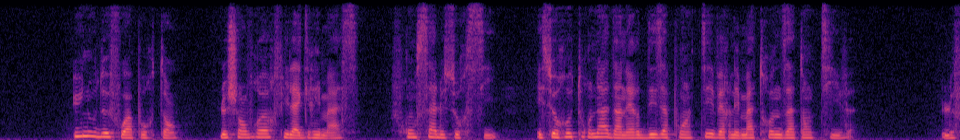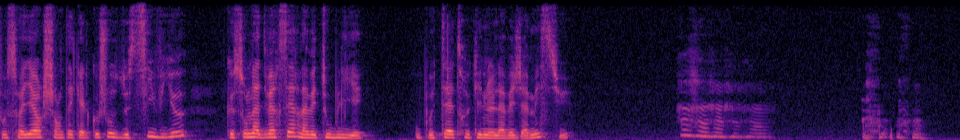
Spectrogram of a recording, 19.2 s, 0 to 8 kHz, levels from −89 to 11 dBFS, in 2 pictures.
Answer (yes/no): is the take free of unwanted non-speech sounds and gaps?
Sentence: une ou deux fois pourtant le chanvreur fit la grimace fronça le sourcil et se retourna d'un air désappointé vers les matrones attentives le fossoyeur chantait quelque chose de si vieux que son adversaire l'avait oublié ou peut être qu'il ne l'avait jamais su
no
